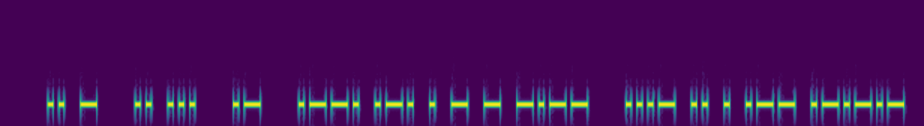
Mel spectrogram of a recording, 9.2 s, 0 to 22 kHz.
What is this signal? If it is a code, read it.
Morse code, heard as a keyed tone, about 21 wpm, 700 Hz. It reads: IT IS A PRETTY VIEW.
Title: Sentences from Top 1000 Words - Review Part 6 - 22wpm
